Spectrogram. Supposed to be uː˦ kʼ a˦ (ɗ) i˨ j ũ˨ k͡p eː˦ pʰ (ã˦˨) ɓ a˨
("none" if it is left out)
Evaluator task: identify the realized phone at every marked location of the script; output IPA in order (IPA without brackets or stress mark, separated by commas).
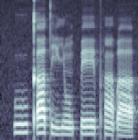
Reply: t, ã˦˨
